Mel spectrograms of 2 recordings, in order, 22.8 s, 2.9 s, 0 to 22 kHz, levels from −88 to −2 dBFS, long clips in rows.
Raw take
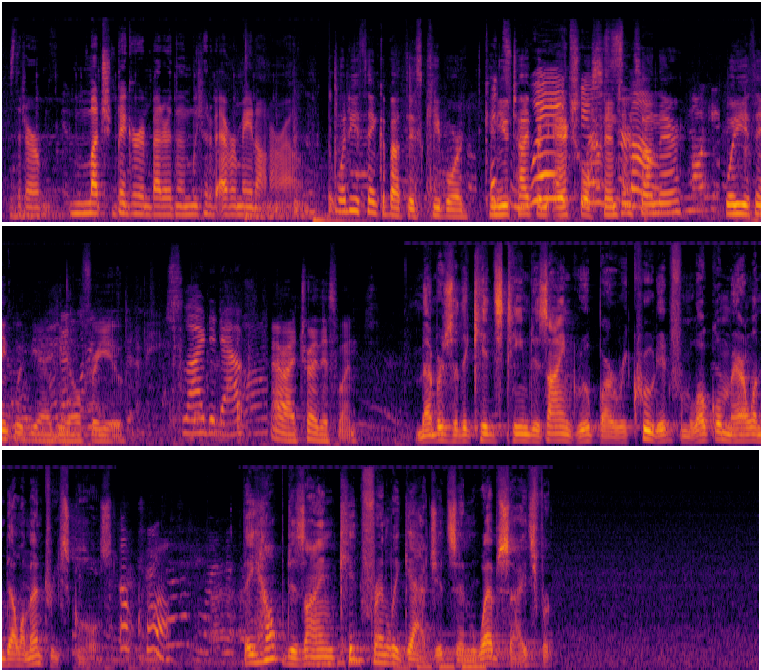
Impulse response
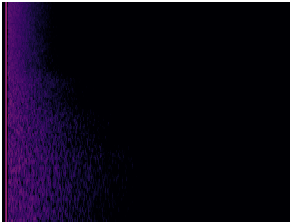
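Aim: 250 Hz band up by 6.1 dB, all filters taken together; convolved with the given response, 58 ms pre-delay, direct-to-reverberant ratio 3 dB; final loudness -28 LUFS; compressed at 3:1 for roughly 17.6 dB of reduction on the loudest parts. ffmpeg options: -filter_complex "[0:a]equalizer=f=250:t=o:g=8,acompressor=threshold=0.0126:ratio=3,asplit=2[s0][s1];[1:a]atrim=start_sample=2205,adelay=58[s2];[s1][s2]afir=irnorm=-1:irlink=0,volume=0.75[s3];[s0][s3]amix=inputs=2:normalize=0,volume=2.66"

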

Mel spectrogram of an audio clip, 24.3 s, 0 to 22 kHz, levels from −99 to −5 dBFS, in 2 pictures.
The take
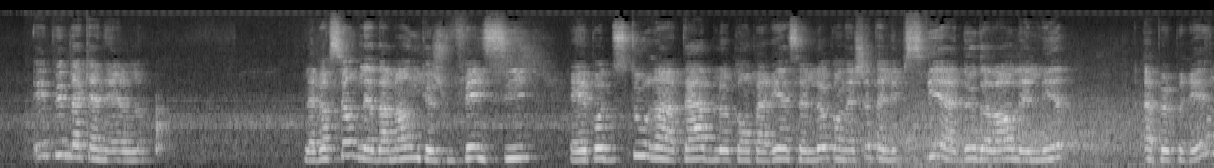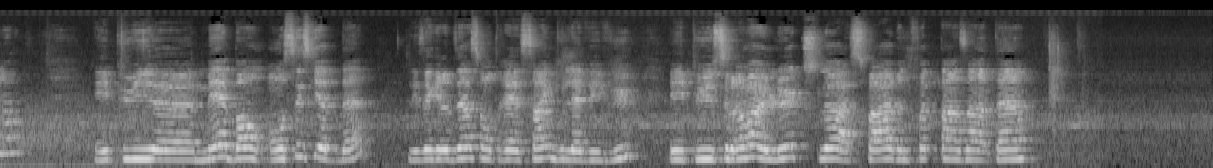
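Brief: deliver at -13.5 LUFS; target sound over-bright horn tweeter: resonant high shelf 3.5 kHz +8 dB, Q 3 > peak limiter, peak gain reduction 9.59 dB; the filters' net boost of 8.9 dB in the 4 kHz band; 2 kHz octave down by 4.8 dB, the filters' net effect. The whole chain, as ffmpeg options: -af "equalizer=f=2000:t=o:g=-3.5,highshelf=f=3500:t=q:w=3:g=8,equalizer=f=4000:t=o:g=5,volume=3.55,alimiter=limit=0.794:level=0:latency=1"

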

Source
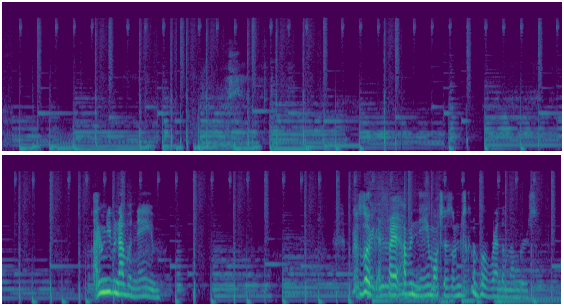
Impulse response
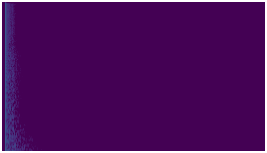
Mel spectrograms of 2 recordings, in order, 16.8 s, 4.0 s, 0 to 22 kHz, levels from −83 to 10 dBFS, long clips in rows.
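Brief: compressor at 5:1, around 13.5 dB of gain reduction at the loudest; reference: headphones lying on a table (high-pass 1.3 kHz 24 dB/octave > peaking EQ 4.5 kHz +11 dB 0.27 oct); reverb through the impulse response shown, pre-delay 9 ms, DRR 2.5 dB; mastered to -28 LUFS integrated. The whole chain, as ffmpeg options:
-filter_complex "[0:a]acompressor=threshold=0.0355:ratio=5,asplit=2[s0][s1];[1:a]atrim=start_sample=2205,adelay=9[s2];[s1][s2]afir=irnorm=-1:irlink=0,volume=1.06[s3];[s0][s3]amix=inputs=2:normalize=0,highpass=f=1300:w=0.5412,highpass=f=1300:w=1.3066,equalizer=f=4500:t=o:w=0.27:g=11,volume=3.55"

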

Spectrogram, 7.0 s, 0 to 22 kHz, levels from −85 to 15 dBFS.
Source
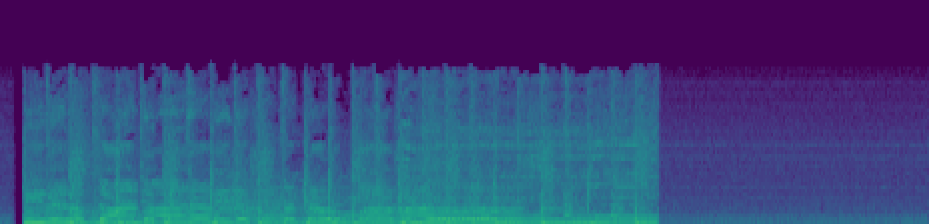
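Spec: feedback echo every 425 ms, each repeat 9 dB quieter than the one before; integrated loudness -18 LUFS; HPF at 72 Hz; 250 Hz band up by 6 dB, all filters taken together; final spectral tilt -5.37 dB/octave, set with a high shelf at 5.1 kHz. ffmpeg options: -af "highpass=72,equalizer=f=250:t=o:g=9,highshelf=f=5100:g=-7,aecho=1:1:425|850|1275|1700:0.355|0.124|0.0435|0.0152,volume=1.5"

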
